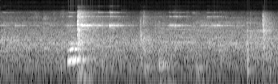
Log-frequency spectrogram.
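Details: Vizsla dog whimpering while doing a gift trick: one brief high whine with a clear tonal squeak, followed by softer faint whimpers in a quiet indoor setting.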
